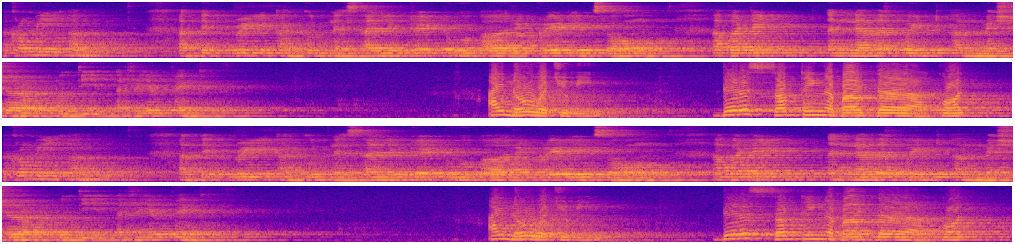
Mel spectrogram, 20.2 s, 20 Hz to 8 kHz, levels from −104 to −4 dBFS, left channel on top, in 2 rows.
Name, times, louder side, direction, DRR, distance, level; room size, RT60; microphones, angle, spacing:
voice 1, 0.1-0.9 1.5-7.7 8.2-12.1, left 1 dB, 60° left, -4 dB, 2.0 m, -29 dB
voice 2, 15.0-16.1 17.2-19.7, left 4 dB, 35° left, 8 dB, 0.4 m, -25 dB
9.9 x 8.4 x 4.3 m, 2.7 s
head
